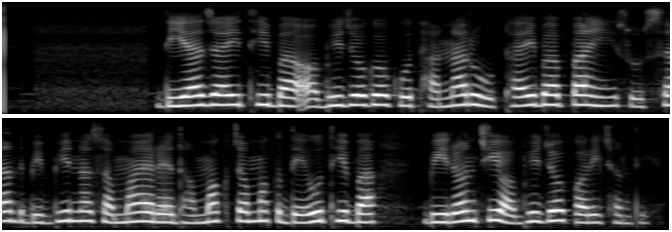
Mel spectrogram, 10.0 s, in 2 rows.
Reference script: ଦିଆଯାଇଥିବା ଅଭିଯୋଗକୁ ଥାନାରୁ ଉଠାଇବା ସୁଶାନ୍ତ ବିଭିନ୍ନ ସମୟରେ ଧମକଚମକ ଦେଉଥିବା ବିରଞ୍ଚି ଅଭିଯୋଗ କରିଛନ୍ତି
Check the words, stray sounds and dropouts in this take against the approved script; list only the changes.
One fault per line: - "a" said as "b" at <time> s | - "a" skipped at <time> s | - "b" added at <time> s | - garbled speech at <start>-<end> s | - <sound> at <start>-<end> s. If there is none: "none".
- "ପାଇଁ" added at 4.3 s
